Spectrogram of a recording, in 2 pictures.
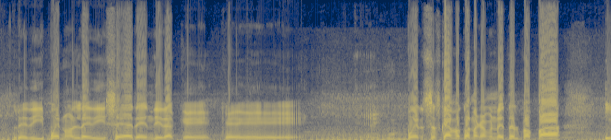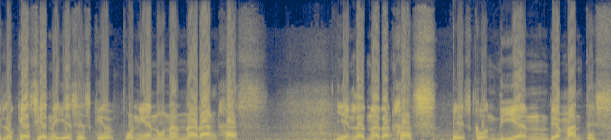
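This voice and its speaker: Noticeable background noise behind a man's fairly high voice, fairly slow in pace, with ordinary pitch variation and very even loudness. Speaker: motorcycle vlogger and storyteller. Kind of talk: casual storytelling to camera while riding a motorcycle. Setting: outdoors on a motorcycle. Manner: casual, conversational, with hesitations and fillers.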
